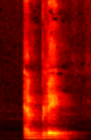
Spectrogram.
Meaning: 1. emblem (representative symbol) 2. emblem (metaphorical or meditative picture accompanied with a text)
- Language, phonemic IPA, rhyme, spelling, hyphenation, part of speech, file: Dutch, /ɛmˈbleːm/, -eːm, embleem, em‧bleem, noun, Nl-embleem.ogg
